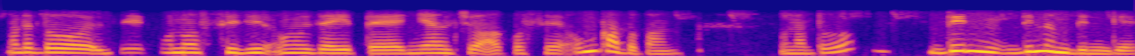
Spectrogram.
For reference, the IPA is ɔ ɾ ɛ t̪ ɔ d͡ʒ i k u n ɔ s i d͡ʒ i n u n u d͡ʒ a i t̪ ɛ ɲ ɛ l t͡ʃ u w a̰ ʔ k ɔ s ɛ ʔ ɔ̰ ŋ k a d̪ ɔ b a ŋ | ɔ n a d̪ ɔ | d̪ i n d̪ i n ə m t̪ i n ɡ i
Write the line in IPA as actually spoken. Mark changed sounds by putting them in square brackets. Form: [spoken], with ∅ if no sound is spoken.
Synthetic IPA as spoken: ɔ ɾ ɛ [d̪] ɔ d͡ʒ [ɛ] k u n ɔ s i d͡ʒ i n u n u d͡ʒ a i t̪ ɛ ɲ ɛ l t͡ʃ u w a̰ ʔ k ɔ s ɛ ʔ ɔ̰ ŋ k a d̪ ɔ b a ŋ | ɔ n a d̪ ɔ | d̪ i n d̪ i n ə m [d̪] i n ɡ [ɛ]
